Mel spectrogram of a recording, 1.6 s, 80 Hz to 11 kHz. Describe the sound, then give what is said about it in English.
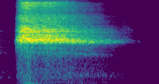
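A single sharp breath during rapid breathwork: one loud, airy rush of breath lasting about a second, then silence. “The way I do it is it would be something like this. I will probably get dizzy because I am standing right now, but here we go. For 50 breaths, then exhale.”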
